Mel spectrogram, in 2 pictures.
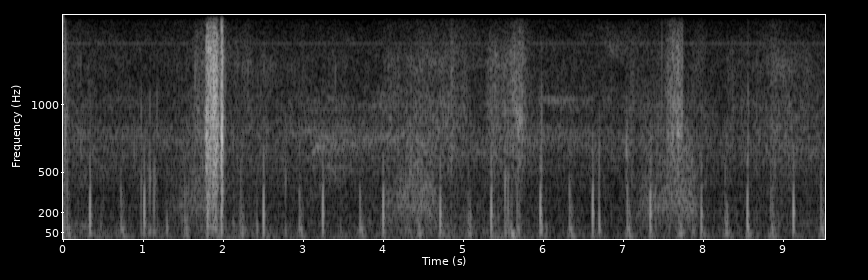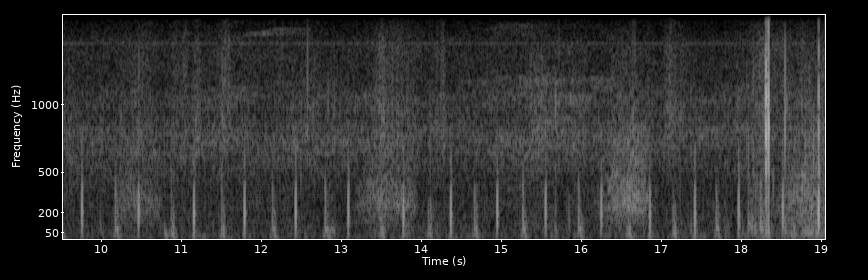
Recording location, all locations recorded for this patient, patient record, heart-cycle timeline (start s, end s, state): mitral valve (MV)
aortic valve (AV)+pulmonary valve (PV)+tricuspid valve (TV)+mitral valve (MV)
#Age: Child
#Sex: Male
#Height: 95.0 cm
#Weight: 14.4 kg
#Pregnancy status: False
#Murmur: Absent
#Murmur locations: nan
#Most audible location: nan
#Systolic murmur timing: nan
#Systolic murmur shape: nan
#Systolic murmur grading: nan
#Systolic murmur pitch: nan
#Systolic murmur quality: nan
#Diastolic murmur timing: nan
#Diastolic murmur shape: nan
#Diastolic murmur grading: nan
#Diastolic murmur pitch: nan
#Diastolic murmur quality: nan
#Outcome: Normal
#Campaign: 2015 screening campaign
0.00	8.24	unannotated
8.24	8.38	S1
8.38	8.52	systole
8.52	8.64	S2
8.64	8.81	diastole
8.81	8.96	S1
8.96	9.09	systole
9.09	9.20	S2
9.20	9.43	diastole
9.43	9.58	S1
9.58	9.71	systole
9.71	9.84	S2
9.84	10.13	diastole
10.13	10.30	S1
10.30	10.42	systole
10.42	10.56	S2
10.56	10.82	diastole
10.82	10.98	S1
10.98	11.11	systole
11.11	11.22	S2
11.22	11.47	diastole
11.47	11.60	S1
11.60	11.74	systole
11.74	11.86	S2
11.86	12.10	diastole
12.10	12.24	S1
12.24	12.38	systole
12.38	12.50	S2
12.50	12.76	diastole
12.76	12.91	S1
12.91	13.04	systole
13.04	13.16	S2
13.16	13.46	diastole
13.46	13.60	S1
13.60	13.74	systole
13.74	13.88	S2
13.88	14.05	diastole
14.05	14.20	S1
14.20	19.06	unannotated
